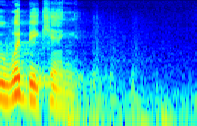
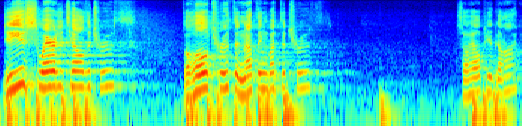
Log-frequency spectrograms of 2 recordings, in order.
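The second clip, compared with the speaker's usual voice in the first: court oath; 7 semitones higher than usual. Shown as a demonstration.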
